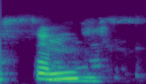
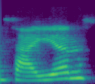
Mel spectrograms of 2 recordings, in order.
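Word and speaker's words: since: Sin Sin Sin Sin dibacanya itu sense ya bukan science bukan Sin speaks on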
